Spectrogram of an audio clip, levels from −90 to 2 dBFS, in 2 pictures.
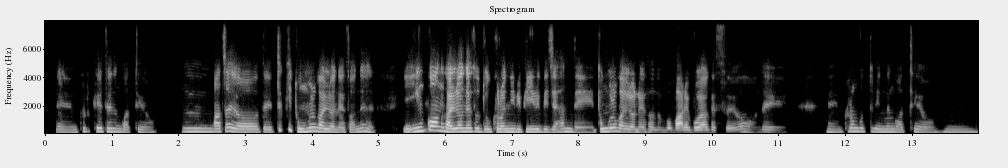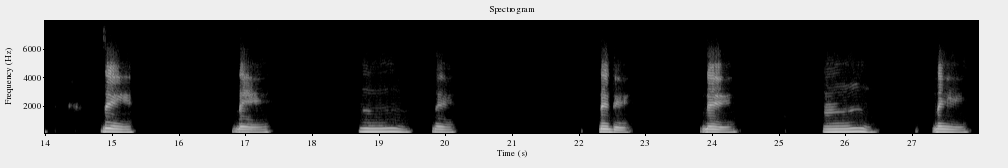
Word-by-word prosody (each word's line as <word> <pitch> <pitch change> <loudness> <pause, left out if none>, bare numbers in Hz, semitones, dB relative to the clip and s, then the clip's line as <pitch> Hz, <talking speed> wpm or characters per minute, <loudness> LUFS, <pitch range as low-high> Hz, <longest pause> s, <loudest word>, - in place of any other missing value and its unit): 네 180 -2 -10
그렇게 225 +1 -1
되는 210 -1 -1
것 185 -3 -6
같아요. 175 -2 -11 0.4
음 215 -1 0
맞아요. 205 -3 +2
네. 175 -1 -3
특히 315 +2 +1
동물 225 0 +4
관련해서는 195 -1 0 0.4
이 - - 0
인권 275 +2 +7
관련해서도 220 -2 +6
그런 195 +1 +3
일이 195 -2 +2
비일비재한데 185 -2 -1
동물 225 +4 +4
관련해서는 175 -5 -2
뭐 150 -1 -3
말해 160 +3 +5
뭐 165 0 +1
하겠어요. 170 +2 -6
네. 165 -2 -11 0.7
네. 190 -3 -8
그런 230 +2 -2
것들이 215 -1 -5
있는 190 0 -3
것 180 -3 -7
같아요. 175 -3 -9
음. 185 0 -10 0.8
네. 195 -5 -1 1.5
네. 180 -2 -6 1.3
음 210 -2 -2 0.3
네. 185 -4 -8 2.1
네네. 170 -6 -2 1.0
네. 180 -2 -3 1.3
음. 200 -1 -2 0.8
네. 180 -3 -4
190 Hz, 170 characters per minute, -23 LUFS, 175-210 Hz, 2.1 s, 인권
